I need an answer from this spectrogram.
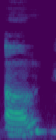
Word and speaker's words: OM: oriented around orgasmic meditation which they also called om pronounced m so basically they were like if you do this practice, your life is going to be transformed.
